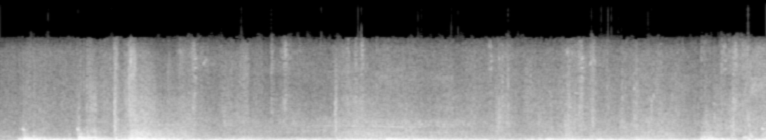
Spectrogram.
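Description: Cannon shots and explosions burst again and again.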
